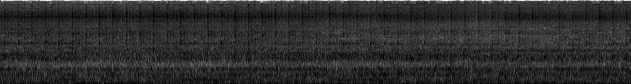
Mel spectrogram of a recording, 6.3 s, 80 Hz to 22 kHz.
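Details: 2006-2007 VW SpaceFox engine with a strange noise: steady idle with a fast light tapping, roughly four per second, over the engine hum; abnormal idle noise, source unknown.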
